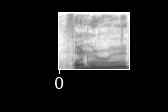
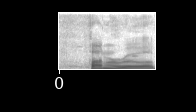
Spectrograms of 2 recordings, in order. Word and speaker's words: Whanarua: We're in Whanarua Bay at the moment. Wahua, W-H-A. It starts W-H-A-N, it's pronounced fun, like Whakatumi and Whangarei and all that.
